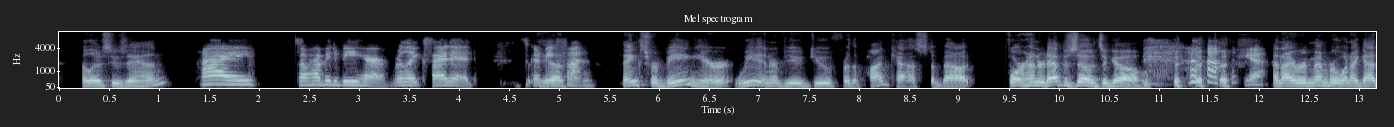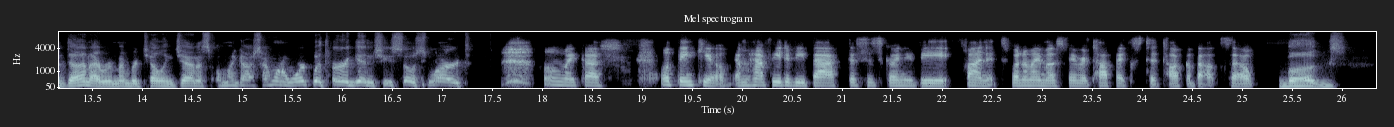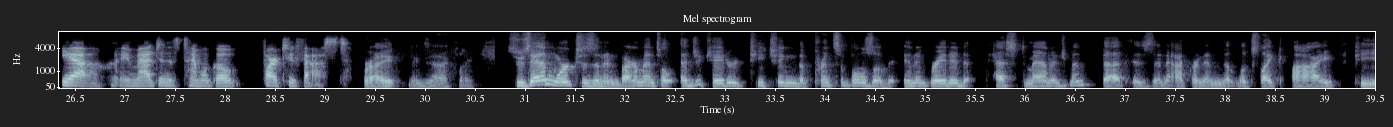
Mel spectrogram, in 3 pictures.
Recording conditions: video call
